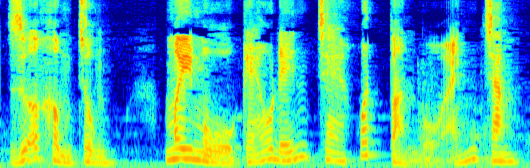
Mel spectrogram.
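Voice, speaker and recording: A man narrating an audio story in a lively, dramatic way. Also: mid-range voice, unhurried, slight background noise.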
